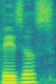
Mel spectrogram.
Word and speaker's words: Bezos: That's how you say his name? Jeff Bezos? – Yeah.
